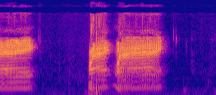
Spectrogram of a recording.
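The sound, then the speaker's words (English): A slide whistle blows three loud, nasal quack-like notes: a short one, a pause, then two longer, drawn-out notes run together, with a faint click afterward. “not a duck whistle, which is what I originally typed into YouTube”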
